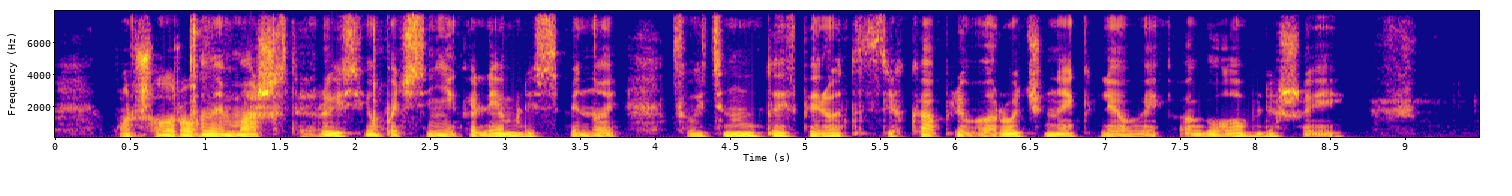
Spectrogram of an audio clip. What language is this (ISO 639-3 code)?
rus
